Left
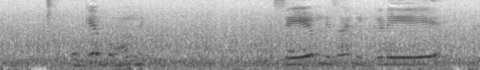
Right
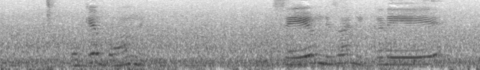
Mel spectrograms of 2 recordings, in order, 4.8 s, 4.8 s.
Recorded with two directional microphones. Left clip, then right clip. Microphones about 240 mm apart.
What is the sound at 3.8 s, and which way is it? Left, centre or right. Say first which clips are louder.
Speech: left 3 dB; left.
